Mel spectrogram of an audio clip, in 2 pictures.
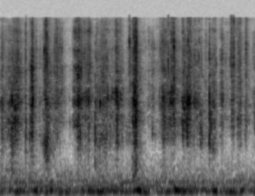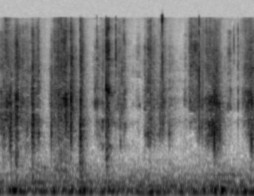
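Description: A small crumpled aluminium foil ball is pinched, squeezed and rubbed by fingertips, giving a quiet, continuous run of bright crinkling and crackling. The dense, overlapping crackles sit mostly in the high range with little low end, and each snap dies away almost at once.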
